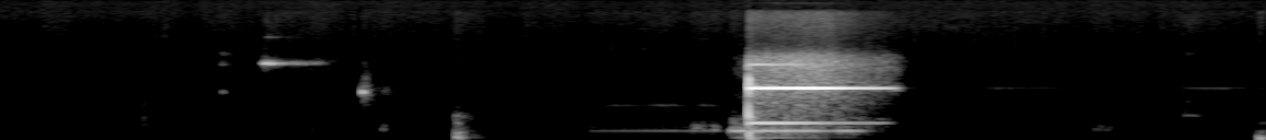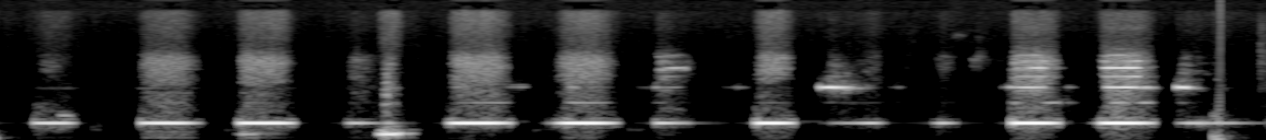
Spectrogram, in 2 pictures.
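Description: A single musical note repeated over and over, about twice a second, starting about six and a half seconds in, after one short tone that steps up in pitch near four seconds.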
